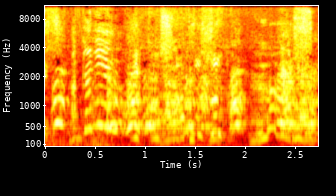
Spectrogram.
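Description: Dogs barking and yipping in quick, overlapping bursts, loud and continuous, with sharp high-pitched yelps between the deeper barks.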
